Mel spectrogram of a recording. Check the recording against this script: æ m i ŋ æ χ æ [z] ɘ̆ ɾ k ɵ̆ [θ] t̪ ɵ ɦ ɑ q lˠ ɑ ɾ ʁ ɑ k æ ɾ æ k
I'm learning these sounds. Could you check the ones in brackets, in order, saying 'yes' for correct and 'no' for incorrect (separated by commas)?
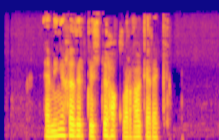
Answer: no, no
